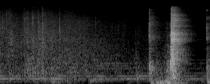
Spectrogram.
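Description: A folding wall bed's panel swung up into place, ending in one thump near the end as it meets the wall and latches. Quiet background music runs under it.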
